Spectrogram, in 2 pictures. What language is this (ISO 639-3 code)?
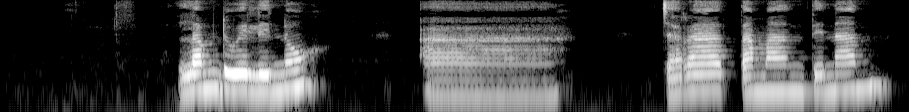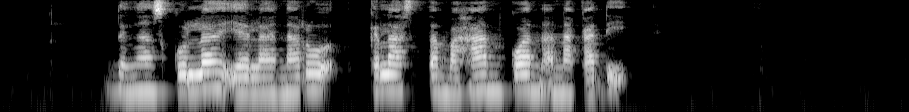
kzi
